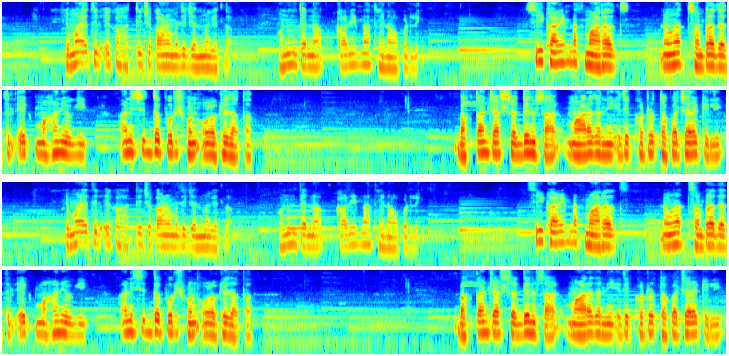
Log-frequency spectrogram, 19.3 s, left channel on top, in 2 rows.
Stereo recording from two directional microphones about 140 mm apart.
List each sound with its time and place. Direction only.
0.9 s speech: 50° left (ahead or behind)
7.3 s speech: 60° left (ahead or behind)
11.3 s speech: 45° left (ahead or behind)
11.9 s speech: 65° left (ahead or behind)
15.7 s speech: 60° left (ahead or behind)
